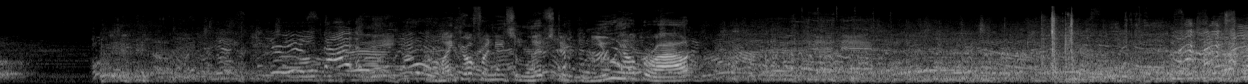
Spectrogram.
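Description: Teenagers chatter and talk over one another in an echoing hallway.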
